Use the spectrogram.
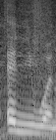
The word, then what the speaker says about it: e:Ny1: présenter le tout nouveau Honda in I One a prononcé anyone en France le deuxième modèle électrique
